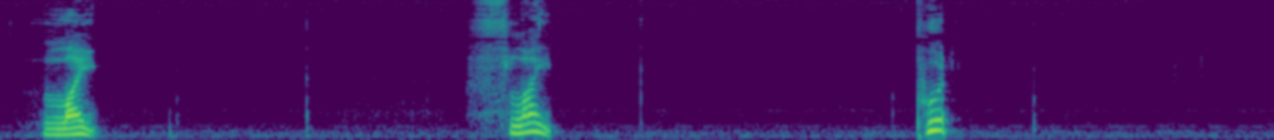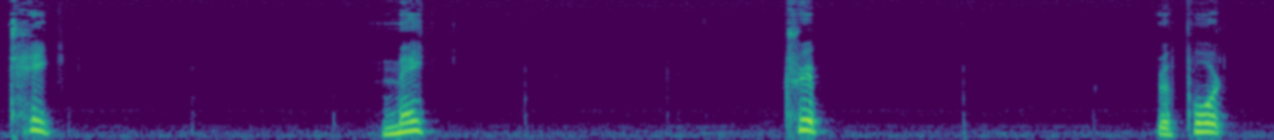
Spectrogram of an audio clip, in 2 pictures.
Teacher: instead of letting the air pass through the lips or teeth we stop the air very quickly at the voice box the adam's apple the glottis · have this glottal stop at the end of the word light can you hear the throat close for a moment at the end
